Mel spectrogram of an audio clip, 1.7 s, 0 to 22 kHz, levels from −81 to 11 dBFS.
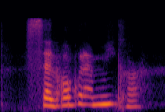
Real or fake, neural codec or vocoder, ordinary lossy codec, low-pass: fake; codec, 16 kHz in and 24 kHz out, 0.4 kbps, LongCat-Audio-Codec, four codebook decoder; MP3, 64 kbps; 10.8 kHz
